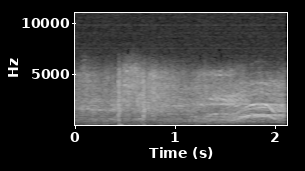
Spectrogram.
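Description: Two sharp smacks of boxing-glove punches, about half a second and three quarters of a second in: they sounded better than they really were, because most of the shots were blocked. Near the end comes a voice rising and falling in pitch.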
